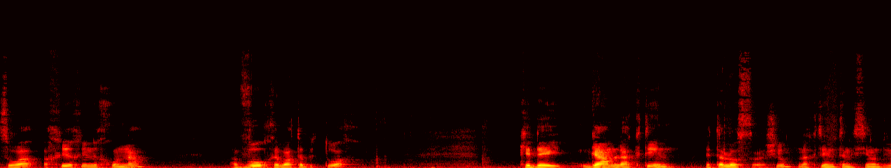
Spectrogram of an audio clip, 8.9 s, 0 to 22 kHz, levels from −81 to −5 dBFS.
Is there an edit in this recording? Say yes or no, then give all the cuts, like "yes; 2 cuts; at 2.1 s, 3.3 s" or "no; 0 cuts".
no; 0 cuts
